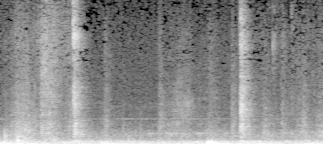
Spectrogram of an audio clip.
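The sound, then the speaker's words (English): An oven door being opened while cookies bake: a few soft clunks and a brief scraping slide, moderately faint, with no one speaking. “So don't feel the need to open the oven door and check on them until you can actually smell them.”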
